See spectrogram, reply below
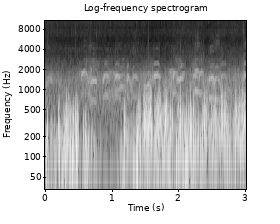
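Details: Group of sandhill cranes doing display leaps near Montezuma National Wildlife Refuge visitor center in November 2020; steady rattling, bugling calls overlap continuously, with low rumbling bursts and a brief sharp click.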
